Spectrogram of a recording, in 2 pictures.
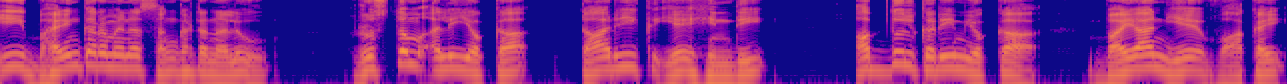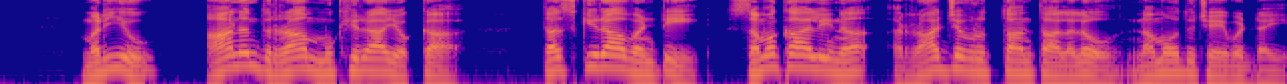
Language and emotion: Telugu, neutral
